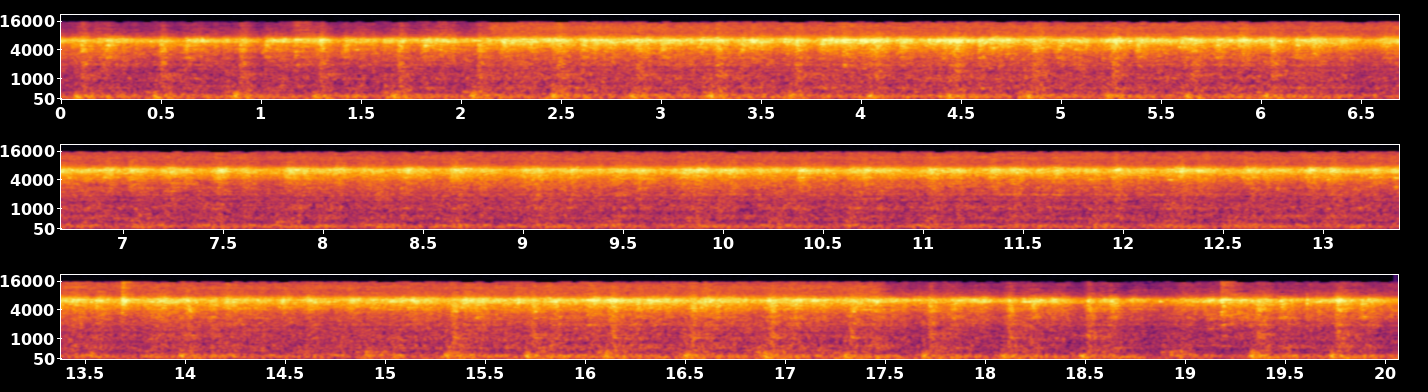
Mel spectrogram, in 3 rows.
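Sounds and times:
machine mechanical clatter: 0.0s - 20.0s
rapid mechanical knocks: 0.0s - 20.0s.

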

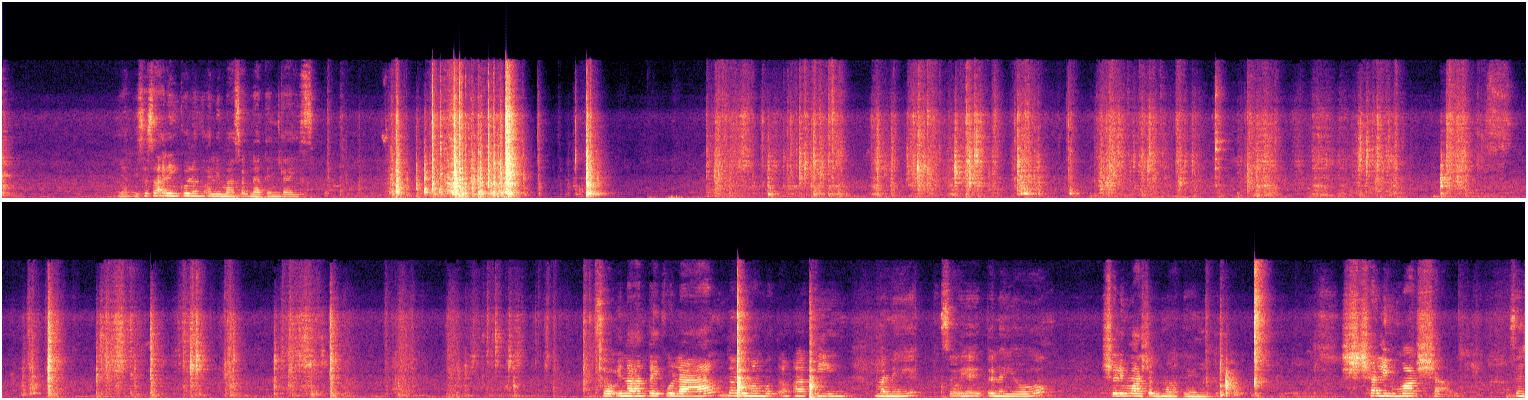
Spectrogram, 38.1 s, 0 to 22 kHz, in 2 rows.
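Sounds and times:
ladle clinking and scraping in wok: 19.3s - 26.0s.

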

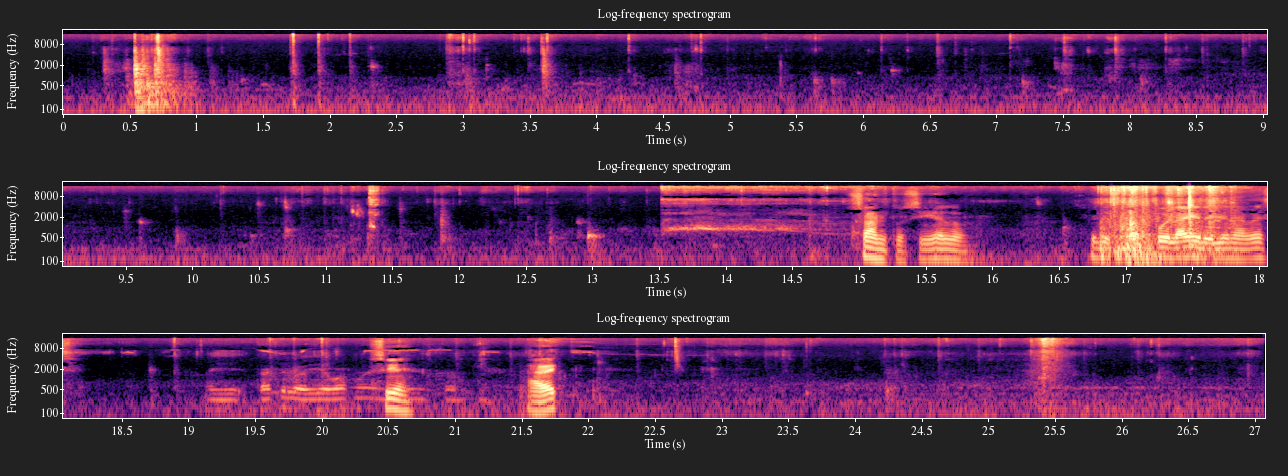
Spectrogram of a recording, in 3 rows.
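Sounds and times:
low steady rumble: 0.0s - 16.7s.

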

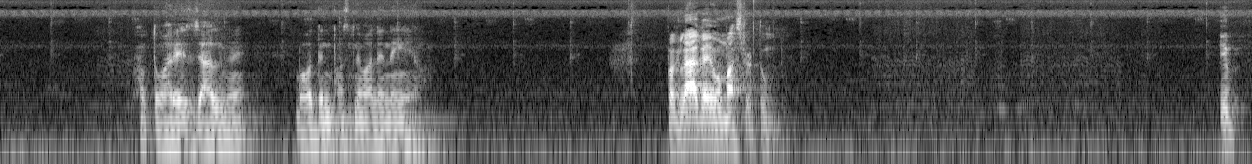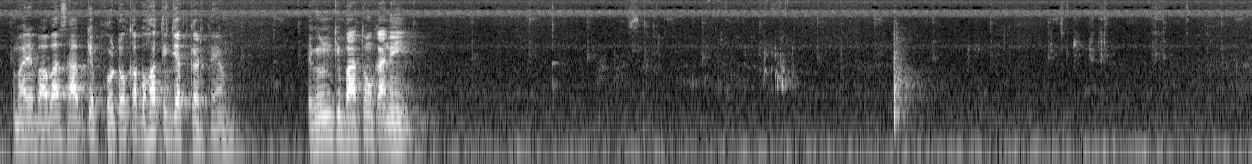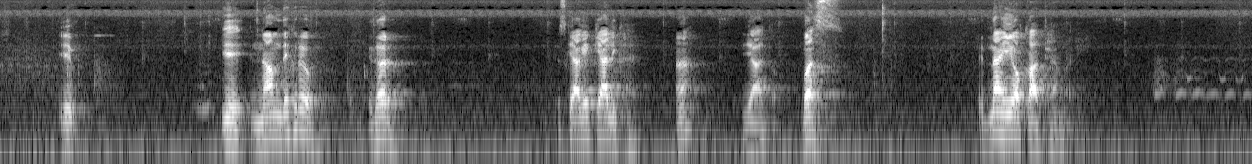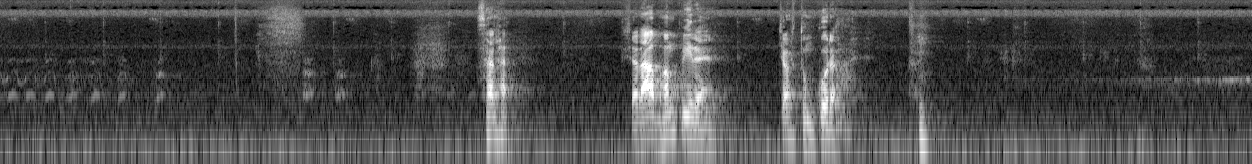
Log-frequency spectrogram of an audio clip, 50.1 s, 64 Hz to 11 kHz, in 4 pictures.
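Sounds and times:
steady low hum: 0.0s - 50.0s
faint wavering animal call: 36.6s - 39.3s, 48.4s - 50.0s
short breathy hiss: 40.1s - 40.8s, 41.6s - 42.2s.

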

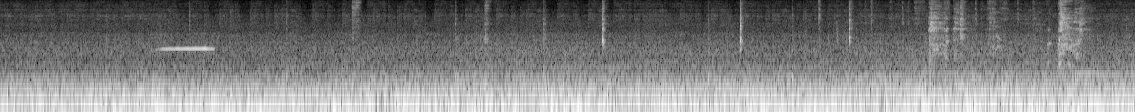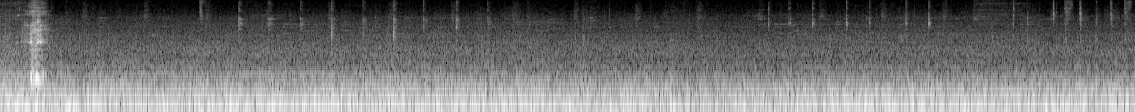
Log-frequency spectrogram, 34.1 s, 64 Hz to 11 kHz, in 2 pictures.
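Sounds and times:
truck engine drone: 0.0s - 34.0s
faint light ticks: 20.0s - 25.0s, 28.4s - 31.3s.

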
